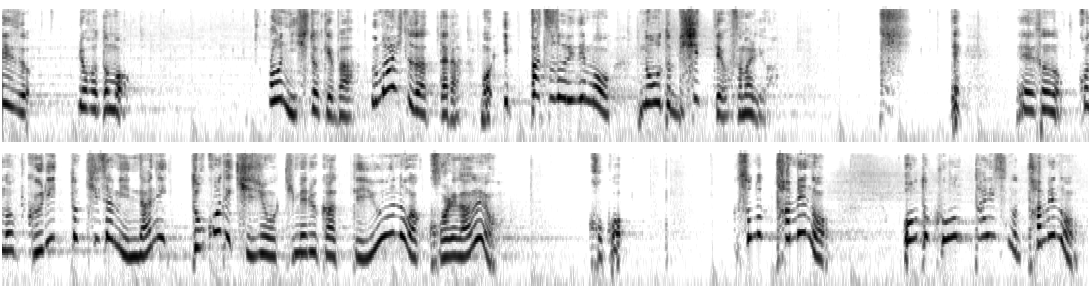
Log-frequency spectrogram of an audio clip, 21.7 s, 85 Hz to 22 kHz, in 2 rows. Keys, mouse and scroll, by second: 0.3 right click, 3.7 click, 5.3 right click, 8.0 scroll up 2, 11.1-12.0 scroll up 2, 15.5 click.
